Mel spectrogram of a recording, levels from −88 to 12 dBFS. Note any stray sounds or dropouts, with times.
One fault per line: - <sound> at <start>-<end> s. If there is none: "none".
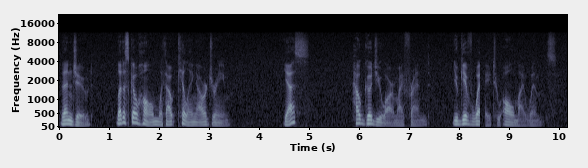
- dropout at 8.4-8.5 s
